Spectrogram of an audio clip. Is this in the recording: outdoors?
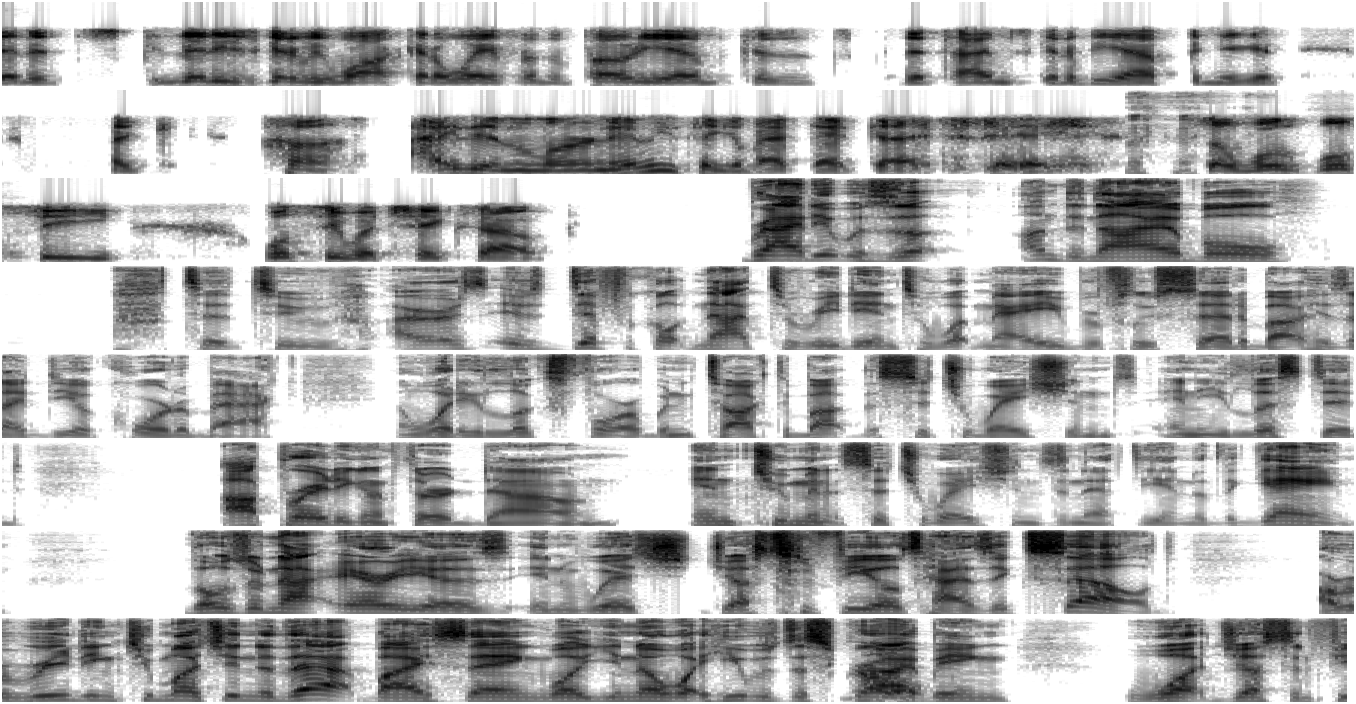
no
